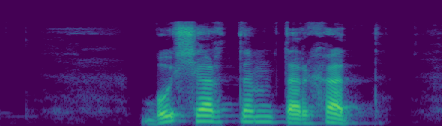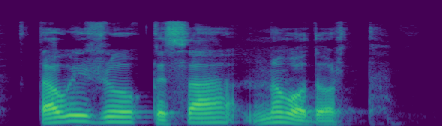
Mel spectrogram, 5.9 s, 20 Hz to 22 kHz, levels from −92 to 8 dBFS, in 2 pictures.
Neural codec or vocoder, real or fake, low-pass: vocoder, 44.1 kHz, 128 mel bands, Pupu-Vocoder; fake; 10.8 kHz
